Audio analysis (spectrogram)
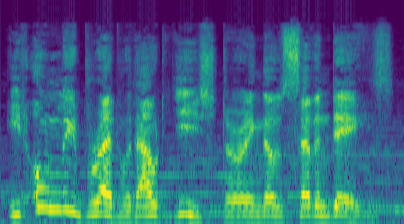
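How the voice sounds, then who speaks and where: A man's voice: high voice, very animated, normal speed, sharp tone, faint music behind, exaggerated voice. A man playing a fervent prophet solemnly addressing his people in a dramatized Bible reading, with a declamatory, emphatic delivery. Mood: solemn, exhorting.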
